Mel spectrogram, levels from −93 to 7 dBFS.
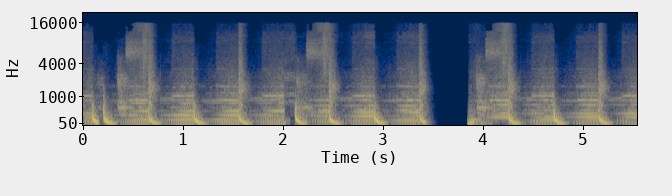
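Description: From 3.41 to 3.86 s there is a long network dropout: the stream most likely stopped delivering packets, so the receiver had nothing new to play and kept extending its last sound. The tail just before 3.41 s smears into a buzzy, fading continuation, which then gives way to about 0.31 s of silence. When the audio resumes at 3.86 s it jumps ahead, and roughly 0.44 s of the original material is gone.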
